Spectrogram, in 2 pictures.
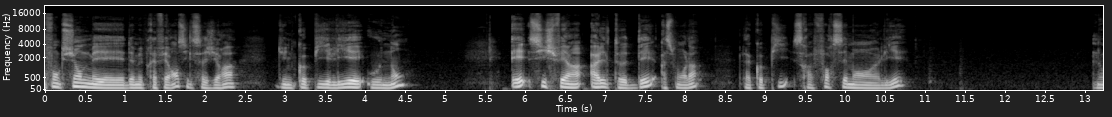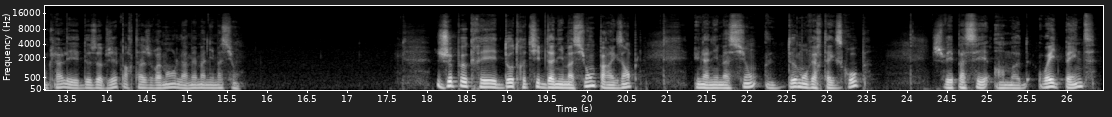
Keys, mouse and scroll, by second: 0.3-5.3 drag, 5.7 x, 7.2 alt+d, 8.1-8.7 drag, 8.9-9.5 drag, 10.5 g, 11.4-16.6 drag, 24.4 ctrl+Tab.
